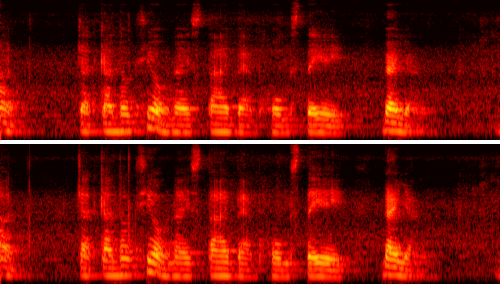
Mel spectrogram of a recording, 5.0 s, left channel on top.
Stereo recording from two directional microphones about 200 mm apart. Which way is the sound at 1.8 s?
45° right (ahead or behind).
